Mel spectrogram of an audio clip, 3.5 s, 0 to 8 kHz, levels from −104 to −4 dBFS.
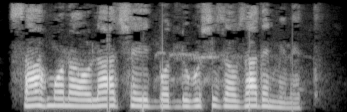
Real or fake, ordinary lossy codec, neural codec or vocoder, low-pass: real; MP3, 32 kbps; none; 7.2 kHz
